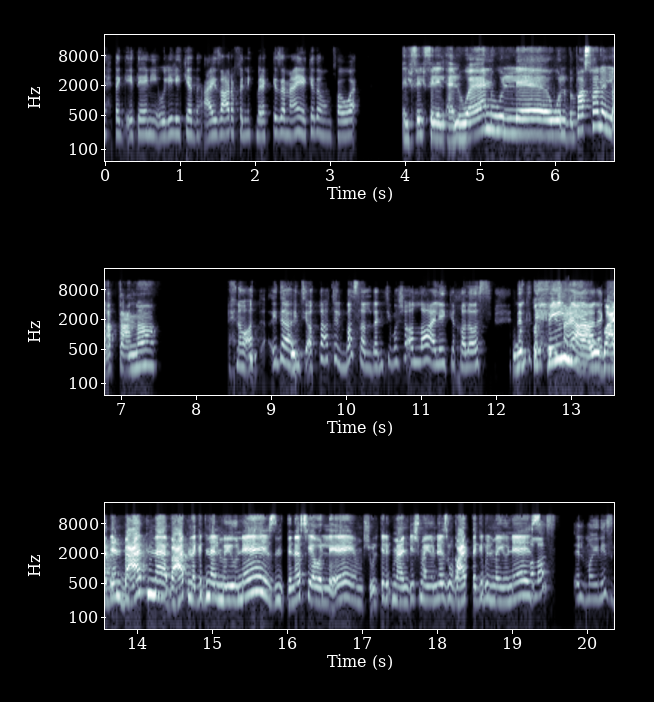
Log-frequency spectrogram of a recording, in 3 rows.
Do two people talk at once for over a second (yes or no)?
yes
